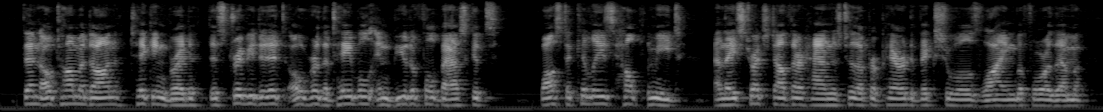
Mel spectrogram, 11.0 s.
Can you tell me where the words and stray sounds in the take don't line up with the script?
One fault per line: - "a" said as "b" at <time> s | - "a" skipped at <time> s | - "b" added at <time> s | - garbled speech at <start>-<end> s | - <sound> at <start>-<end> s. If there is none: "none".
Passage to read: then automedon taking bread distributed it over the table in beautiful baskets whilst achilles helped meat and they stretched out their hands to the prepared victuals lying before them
none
